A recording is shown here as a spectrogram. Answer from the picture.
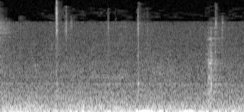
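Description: A few faint clicks of a computer keyboard and mouse as a value is typed into a field, over low room hiss.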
